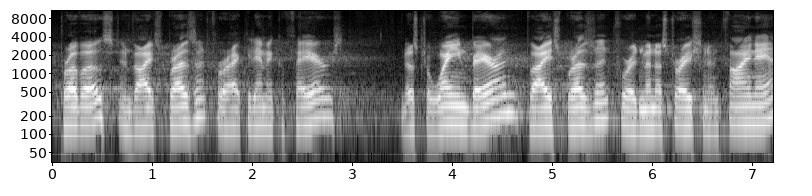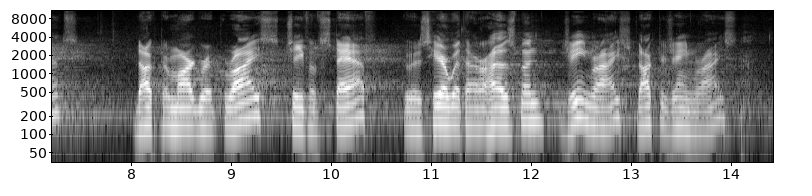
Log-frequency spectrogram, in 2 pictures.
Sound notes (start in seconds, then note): none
